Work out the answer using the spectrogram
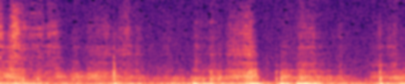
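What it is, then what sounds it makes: Plastic toy car, scratched. A gloved fingertip scratches and rubs the hood of a hollow yellow plastic Camaro model car. The result is a quiet, steady low scraping and rubbing with a few faint brighter ticks.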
